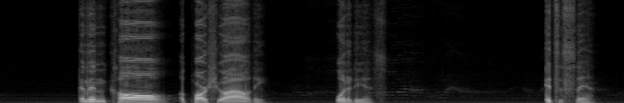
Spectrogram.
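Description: A middle-aged man speaks with emphasis into a microphone, in short bursts with pauses.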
